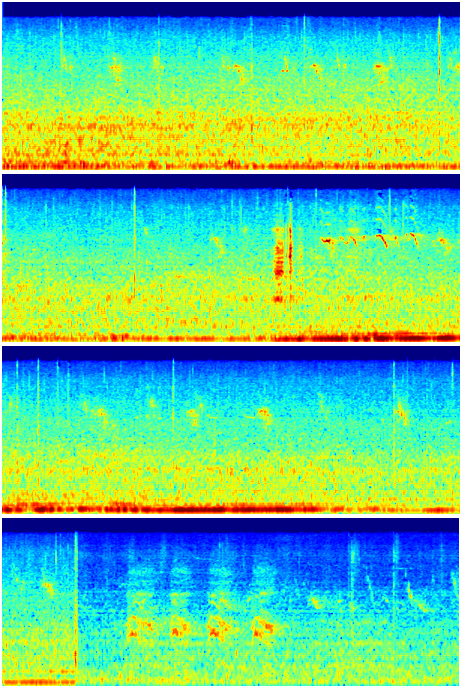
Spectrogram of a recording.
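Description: Small birds chirping in the background over a steady low hum, with a deeper drone that rises and falls in pitch for several seconds in the middle. After a cut near the end the hum drops away and the birdsong stands out more clearly.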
